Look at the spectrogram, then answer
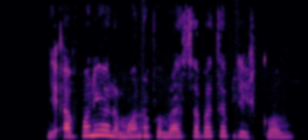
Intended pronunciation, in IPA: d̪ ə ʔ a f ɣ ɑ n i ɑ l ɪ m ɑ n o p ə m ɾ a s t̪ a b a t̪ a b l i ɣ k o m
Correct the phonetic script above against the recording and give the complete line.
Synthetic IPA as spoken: d̪ ə ʔ a f ɣ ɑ n i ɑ l ɪ m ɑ n o p ə m ɾ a s t̪ a b a t̪ a b l i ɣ k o m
